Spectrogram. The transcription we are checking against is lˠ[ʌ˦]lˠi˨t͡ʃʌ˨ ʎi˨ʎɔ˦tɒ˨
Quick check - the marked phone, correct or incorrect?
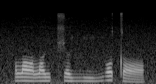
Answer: incorrect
